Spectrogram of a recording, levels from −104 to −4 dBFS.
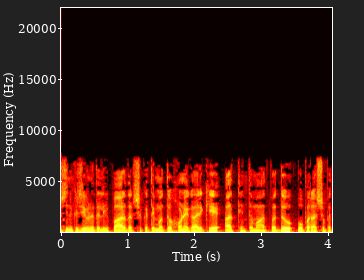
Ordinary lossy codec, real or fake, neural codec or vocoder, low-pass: none; fake; vocoder, 44.1 kHz, 128 mel bands every 256 samples, BigVGAN v2; 7.2 kHz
